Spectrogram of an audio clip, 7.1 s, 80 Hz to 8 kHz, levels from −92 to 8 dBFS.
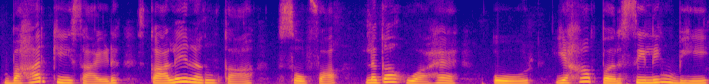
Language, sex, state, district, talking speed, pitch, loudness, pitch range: Hindi, female, Himachal Pradesh, Shimla, 125 wpm, 225 Hz, -15 LUFS, 205-255 Hz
